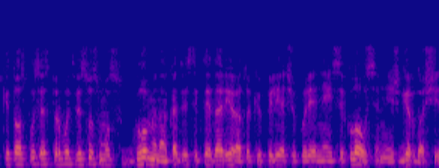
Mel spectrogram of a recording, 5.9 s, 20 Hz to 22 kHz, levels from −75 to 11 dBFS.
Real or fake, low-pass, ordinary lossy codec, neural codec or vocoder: real; 7.2 kHz; AAC, 32 kbps; none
